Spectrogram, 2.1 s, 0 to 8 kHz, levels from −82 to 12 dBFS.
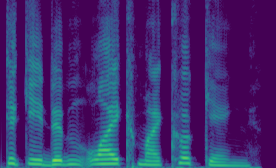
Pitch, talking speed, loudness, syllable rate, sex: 185 Hz, 145 wpm, -18 LUFS, 3.6 syllables/s, female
